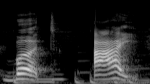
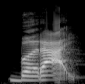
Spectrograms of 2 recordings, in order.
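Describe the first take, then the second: First: The t is a clear, separate t sound. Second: The t is flapped, like a quick r. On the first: "ao invés de você dizer but I" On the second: "você pode falar no inglês americano but I"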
